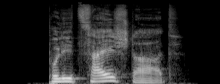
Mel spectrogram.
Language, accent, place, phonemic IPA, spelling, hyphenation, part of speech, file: German, Germany, Berlin, /poliˈt͡saɪ̯ˌʃtaːt/, Polizeistaat, Po‧li‧zei‧staat, noun, De-Polizeistaat.ogg
- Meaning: police state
